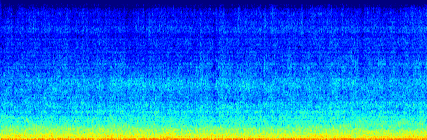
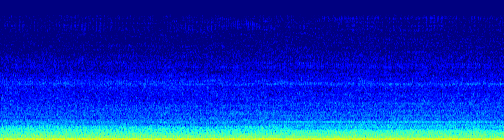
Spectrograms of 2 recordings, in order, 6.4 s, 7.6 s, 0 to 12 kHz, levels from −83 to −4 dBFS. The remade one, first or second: first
